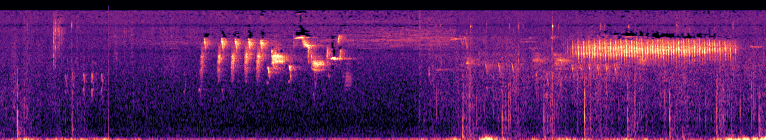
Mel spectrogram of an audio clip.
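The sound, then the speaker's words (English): Outdoors, a chipping sparrow delivers a fast, dry, even trill for a few seconds after some scattered chirps from other birds, while footsteps crunch. “That one's sounding like a chipping sparrow.”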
